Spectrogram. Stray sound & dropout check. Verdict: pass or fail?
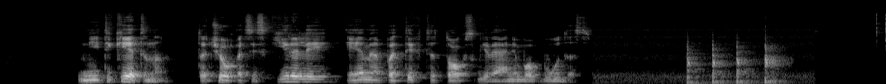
fail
